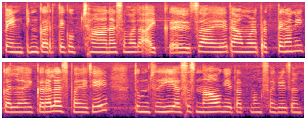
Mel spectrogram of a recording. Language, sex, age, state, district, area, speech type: Marathi, female, 18-30, Maharashtra, Nanded, rural, spontaneous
